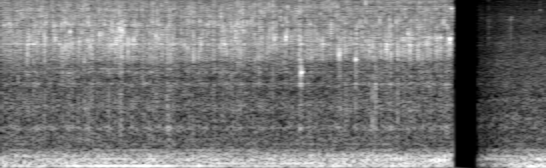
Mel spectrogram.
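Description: Pomfret fish fries in a pan, making a continuous close sizzle with bubbling oil texture that breaks off in a brief silent gap near the end and then resumes, no voices.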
